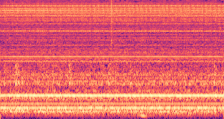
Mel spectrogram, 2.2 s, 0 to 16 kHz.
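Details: MX-180V mini lathe after adjusting the IR potentiometer to fix speed surging; even, unwavering motor whine with constant loudness, no rising or falling surges; normal steady motor speed.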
